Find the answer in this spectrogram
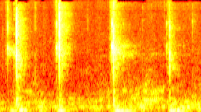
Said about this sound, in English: So I'll just shuffle, I'll thumb through and you just tell me when to stop. So I'll start now.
